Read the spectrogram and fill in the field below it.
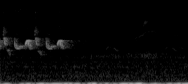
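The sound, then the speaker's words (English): A bird chirps loudly in a quick run of high, bright notes during the first second, then fainter calls trail off against a steady outdoor background hiss. “man, that bird is loud”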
